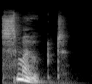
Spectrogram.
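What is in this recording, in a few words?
"smoked", British English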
